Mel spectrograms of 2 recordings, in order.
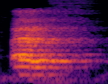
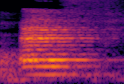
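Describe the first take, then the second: First: "F" dito "éf", sem vogal final; pronúncia em inglês. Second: "F" dito "éfi", com "i" final; pronúncia em português. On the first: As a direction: diga "F" numa sílaba, à inglesa. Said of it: "E no inglês". ("F" como "ef", em inglês) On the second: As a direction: diga "F" como "éfi", à portuguesa. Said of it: "reparem o som". ("F" em português, duas sílabas) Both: Shown as a demonstration.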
